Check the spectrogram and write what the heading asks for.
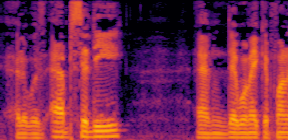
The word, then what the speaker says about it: Absidy: I forget how you even pronounced it. Absidy. No, it was A, B, C, D, E. And it was Absidy.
